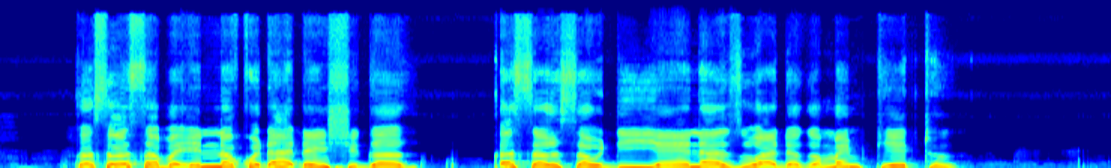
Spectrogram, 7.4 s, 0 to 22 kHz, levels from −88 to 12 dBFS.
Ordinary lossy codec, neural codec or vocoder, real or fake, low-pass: none; autoencoder, 48 kHz, 128 numbers a frame, DAC-VAE, trained on Japanese speech; fake; none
